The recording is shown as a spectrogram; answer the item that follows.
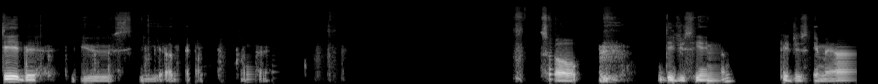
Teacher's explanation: without any special context, you're going to go up at the end. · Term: question intonation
